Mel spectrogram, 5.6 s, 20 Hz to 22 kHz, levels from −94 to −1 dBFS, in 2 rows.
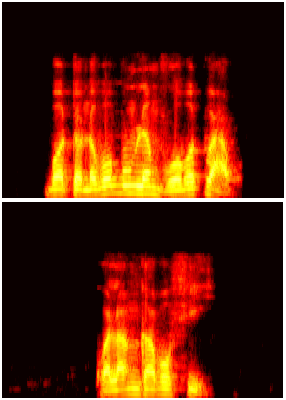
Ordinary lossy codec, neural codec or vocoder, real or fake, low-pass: Opus, 32 kbps; none; real; 7.2 kHz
